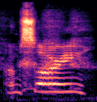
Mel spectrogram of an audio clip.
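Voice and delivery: ordinary talk, nothing marked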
